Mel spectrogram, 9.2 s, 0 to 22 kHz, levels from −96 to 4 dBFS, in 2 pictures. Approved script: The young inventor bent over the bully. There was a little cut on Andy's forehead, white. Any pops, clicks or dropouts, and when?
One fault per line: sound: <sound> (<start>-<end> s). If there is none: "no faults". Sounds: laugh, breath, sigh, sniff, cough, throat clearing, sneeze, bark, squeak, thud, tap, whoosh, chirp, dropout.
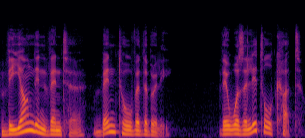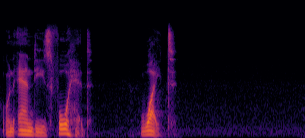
no faults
